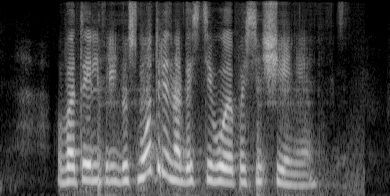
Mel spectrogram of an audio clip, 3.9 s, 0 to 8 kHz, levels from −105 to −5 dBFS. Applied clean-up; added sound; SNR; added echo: neural separator model SepFormer DNS4.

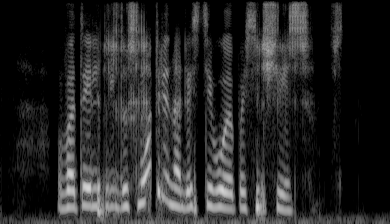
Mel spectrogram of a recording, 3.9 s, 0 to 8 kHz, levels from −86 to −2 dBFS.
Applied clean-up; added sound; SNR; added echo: neural diffusion model UNIVERSE++.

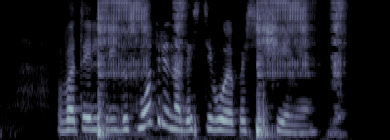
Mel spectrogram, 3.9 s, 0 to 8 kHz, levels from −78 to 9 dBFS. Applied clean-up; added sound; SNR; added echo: classical method Wiener filter.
